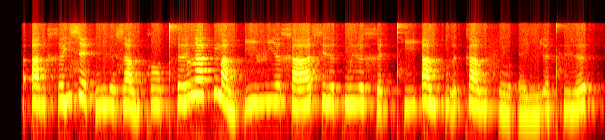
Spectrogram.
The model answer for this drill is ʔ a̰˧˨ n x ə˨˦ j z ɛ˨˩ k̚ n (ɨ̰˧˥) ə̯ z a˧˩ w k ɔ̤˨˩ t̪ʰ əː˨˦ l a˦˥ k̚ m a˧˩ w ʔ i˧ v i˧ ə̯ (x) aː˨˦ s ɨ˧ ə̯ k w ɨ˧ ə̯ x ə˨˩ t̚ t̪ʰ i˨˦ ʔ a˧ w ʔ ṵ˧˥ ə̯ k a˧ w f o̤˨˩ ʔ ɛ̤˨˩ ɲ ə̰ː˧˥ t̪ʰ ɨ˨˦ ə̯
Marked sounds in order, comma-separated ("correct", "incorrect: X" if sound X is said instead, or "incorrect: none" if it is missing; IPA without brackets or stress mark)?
incorrect: ɨ̤˨˩, correct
